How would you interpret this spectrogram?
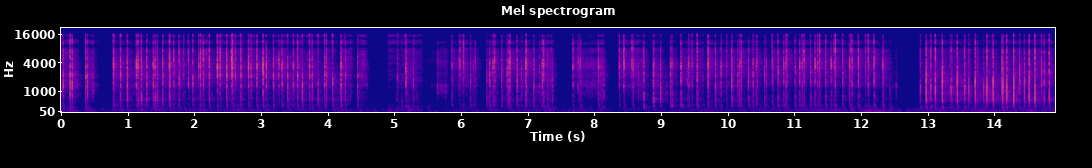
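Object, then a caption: Cardboard gift box. Long nails tap rapidly on the lid of a white printed cardboard gift box held in the hands. The result is a dense stream of short, dry, bright clicks with a hollow midrange tone, broken by a few brief pauses, and the final taps are slightly louder.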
